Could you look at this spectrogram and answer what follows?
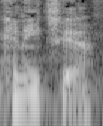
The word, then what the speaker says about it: Knizia: Is it Nitsa? Is that Reiner Knizia? – Yeah, that guy. Yeah. I never know how to say his name.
